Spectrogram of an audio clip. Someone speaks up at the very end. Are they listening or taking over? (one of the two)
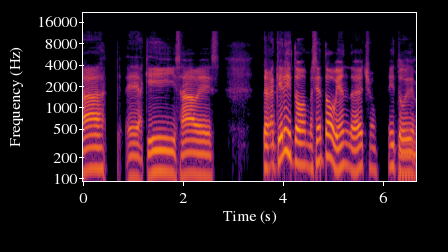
taking over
